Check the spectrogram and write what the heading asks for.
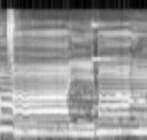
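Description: Thai classical singing for a lakhon dance drama: one voice holding long, drawn-out notes. It slides down into a low held note just after the start and rises into another about one and a half seconds in.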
